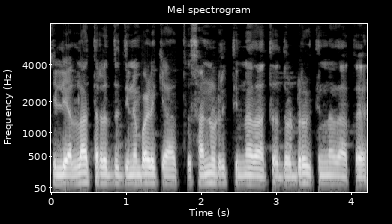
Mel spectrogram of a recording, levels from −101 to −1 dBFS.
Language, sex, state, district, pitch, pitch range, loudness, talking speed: Kannada, male, Karnataka, Dharwad, 105 Hz, 100-110 Hz, -16 LUFS, 140 wpm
